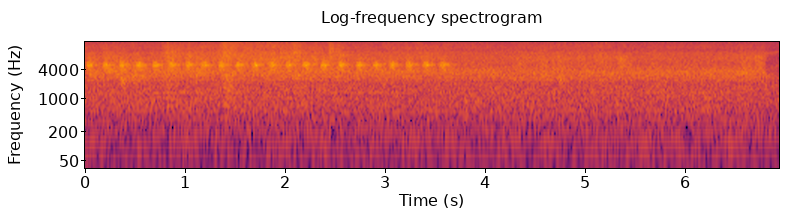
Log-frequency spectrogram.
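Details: Kept male 'Rio Guarumo' strawberry poison-dart frog giving rapid high chirps, roughly three each second, for about three and a half seconds before falling silent, with a faint steady electrical hum beneath.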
